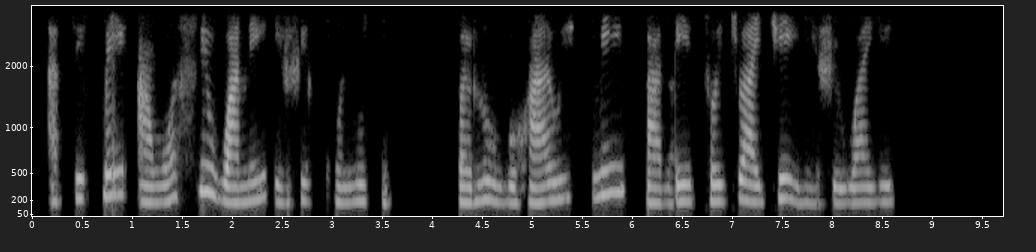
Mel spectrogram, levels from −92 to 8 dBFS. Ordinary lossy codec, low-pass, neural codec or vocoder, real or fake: none; 3.6 kHz; codec, 24 kHz, 0.9 kbps, WavTokenizer, medium speech release version 1; fake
